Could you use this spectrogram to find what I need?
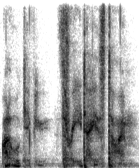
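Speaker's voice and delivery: usual speaking voice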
